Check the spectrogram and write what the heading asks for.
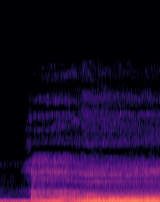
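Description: Low chanted vocal drone, a mantra-like sustained chant, entering about half a second in over a steady ambient music bed.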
